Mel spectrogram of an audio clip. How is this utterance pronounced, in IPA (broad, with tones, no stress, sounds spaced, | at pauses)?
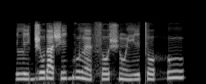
l i˧ d͡ʒ o˦ ɾ a˧ ʃ i˦ ɡ u˦˨ l ɛ̃˨ s o˧ ʃ ũ˨ j i˨˦ t o˧ h u˦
